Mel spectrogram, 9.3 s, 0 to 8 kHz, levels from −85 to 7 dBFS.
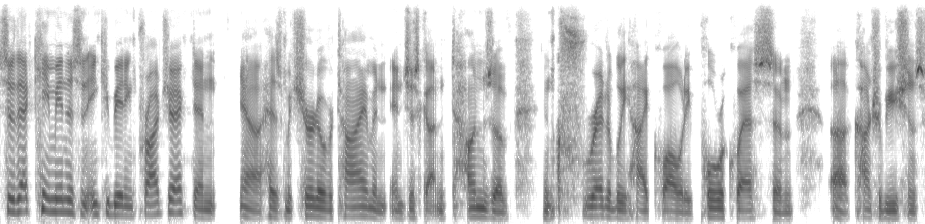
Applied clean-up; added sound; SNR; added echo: none; none; none; none.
